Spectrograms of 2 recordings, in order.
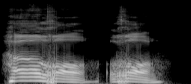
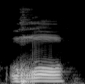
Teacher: Ra. Jangan muncul bibir. Kalau muncul bibir dia jadi o. Ro. Buka je mulut, lapangkan.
